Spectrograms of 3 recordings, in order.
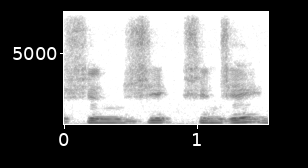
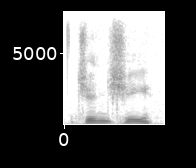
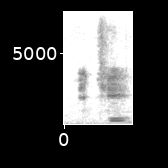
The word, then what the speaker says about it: Jinshi: Jinshi. Jinshi. If you want to talk. Oh yeah, no. I mean, it's pronounceable. It's 2 syllables, man. Just got to get them in the right order, and I have that problem.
